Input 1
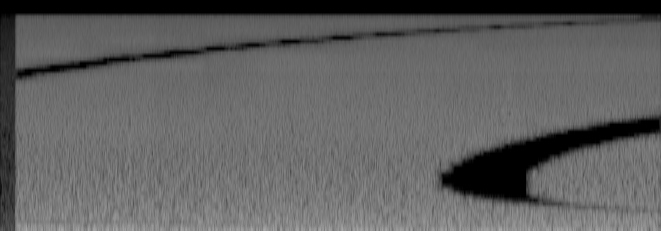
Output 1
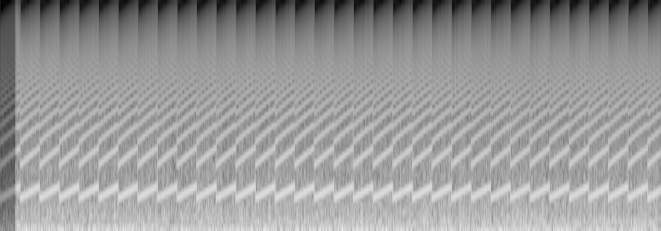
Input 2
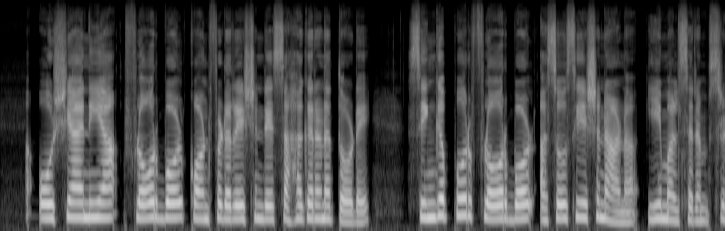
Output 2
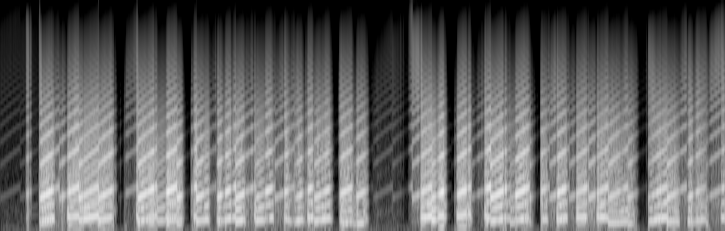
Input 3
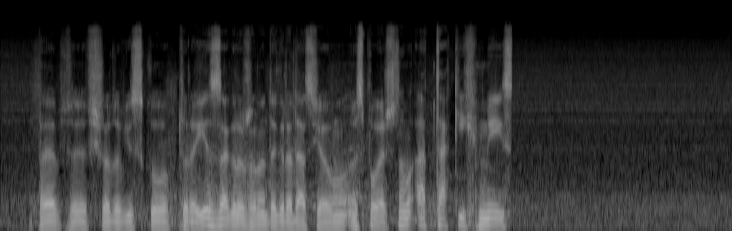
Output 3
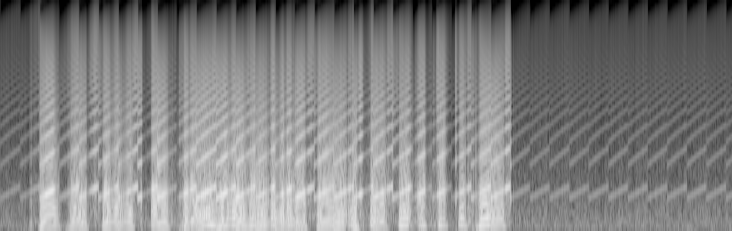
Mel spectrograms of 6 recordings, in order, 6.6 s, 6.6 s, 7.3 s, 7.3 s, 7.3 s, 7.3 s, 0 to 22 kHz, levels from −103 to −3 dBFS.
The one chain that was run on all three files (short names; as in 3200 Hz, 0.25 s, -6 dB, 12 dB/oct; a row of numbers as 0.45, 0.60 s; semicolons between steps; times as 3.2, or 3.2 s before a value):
sample sorter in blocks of 64 samples; treble ducked by the level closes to 2300 Hz, closed at -27.5 dBFS; shaped vibrato saw up 5.1 Hz, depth 250 cents; normalise peaks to -3 dBFS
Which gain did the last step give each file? +25.5, +11.0, +27.0 dB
